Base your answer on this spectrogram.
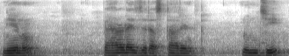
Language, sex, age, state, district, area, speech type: Telugu, male, 45-60, Andhra Pradesh, Krishna, rural, spontaneous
